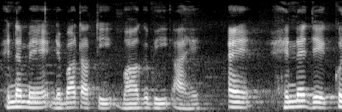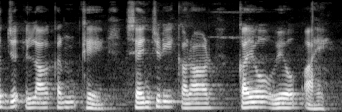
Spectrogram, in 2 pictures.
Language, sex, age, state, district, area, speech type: Sindhi, male, 45-60, Maharashtra, Thane, urban, read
